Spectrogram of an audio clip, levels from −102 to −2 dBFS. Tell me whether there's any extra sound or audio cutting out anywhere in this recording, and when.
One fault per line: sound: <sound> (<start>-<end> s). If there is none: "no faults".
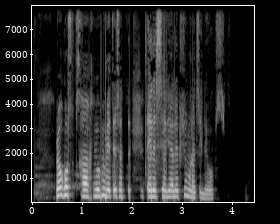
no faults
